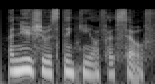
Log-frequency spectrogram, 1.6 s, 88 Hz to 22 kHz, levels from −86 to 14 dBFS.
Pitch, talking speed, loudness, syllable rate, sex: 190 Hz, 270 wpm, -17 LUFS, 6.6 syllables/s, female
